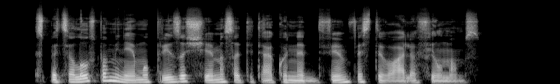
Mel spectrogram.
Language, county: Lithuanian, Vilnius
